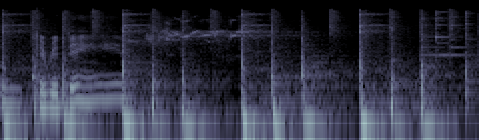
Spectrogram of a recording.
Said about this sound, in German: Also, was war das jetzt war? Irgendein Vogel.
